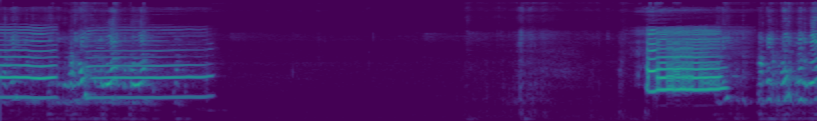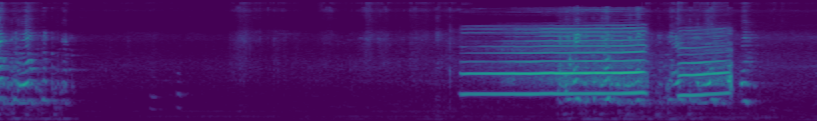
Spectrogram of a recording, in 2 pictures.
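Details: Turkey repeating its call three times over about twelve seconds. Each is a held, nasal tonal note running straight into a harsh, rapid rattle, separated by quiet gaps.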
